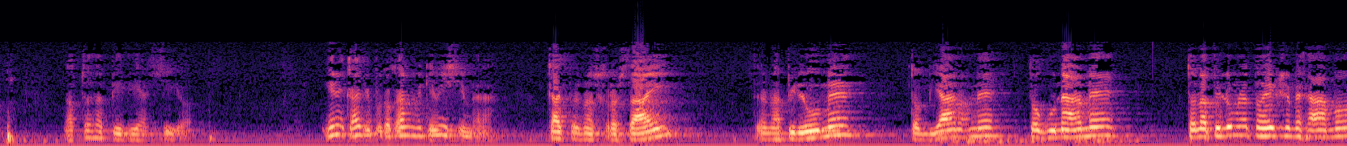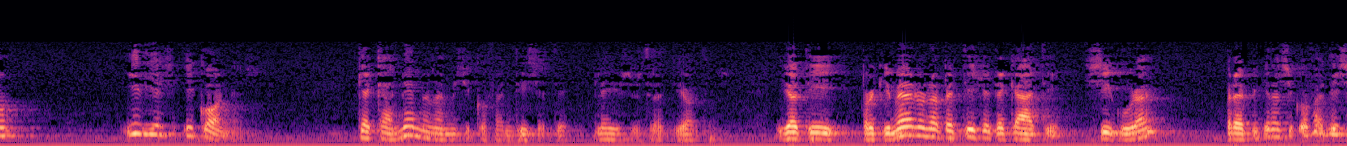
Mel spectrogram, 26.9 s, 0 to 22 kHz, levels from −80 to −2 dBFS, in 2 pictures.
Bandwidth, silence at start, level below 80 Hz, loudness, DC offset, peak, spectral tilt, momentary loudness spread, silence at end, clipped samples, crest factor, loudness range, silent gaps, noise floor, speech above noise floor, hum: 7.8 kHz; 0.05 s; -46 dBFS; -16 LUFS; 1%; 0 dBFS; -5 dB/octave; 19 LU; 0 s; under 0.1%; 16 dB; 9 LU; none; -43 dBFS; 28 dB; none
